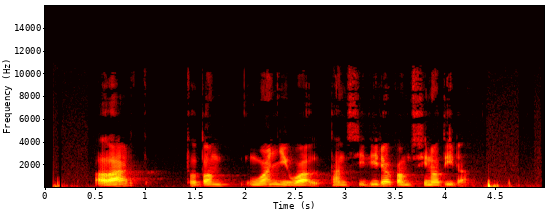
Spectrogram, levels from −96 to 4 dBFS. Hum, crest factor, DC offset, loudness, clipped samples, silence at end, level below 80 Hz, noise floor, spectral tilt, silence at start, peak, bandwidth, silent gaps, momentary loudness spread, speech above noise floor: none; 22 dB; under 0.1%; -30 LUFS; under 0.1%; 0.45 s; -50 dBFS; -48 dBFS; -7.5 dB/octave; 0.1 s; -8 dBFS; 10.5 kHz; none; 15 LU; 19 dB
